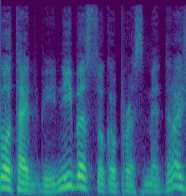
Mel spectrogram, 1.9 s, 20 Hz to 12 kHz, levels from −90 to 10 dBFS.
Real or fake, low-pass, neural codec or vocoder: fake; 10.8 kHz; codec, 16 kHz in and 24 kHz out, 0.4 kbps, LongCat-Audio-Codec, fine tuned four codebook decoder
